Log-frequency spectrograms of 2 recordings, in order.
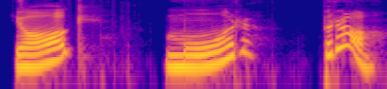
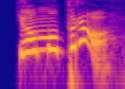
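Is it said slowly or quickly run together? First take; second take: slowly; quickly. First: It is said slowly, word by word. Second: It is said quickly, words run together.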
